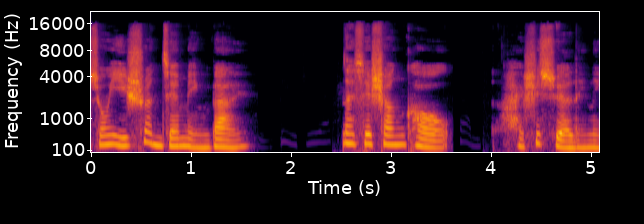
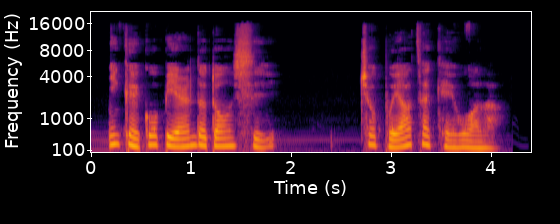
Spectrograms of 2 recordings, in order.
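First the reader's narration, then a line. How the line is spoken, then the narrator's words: Flat, calm. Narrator (Chinese): 淡淡的说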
